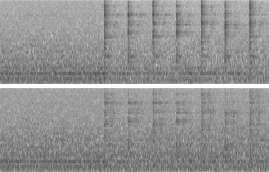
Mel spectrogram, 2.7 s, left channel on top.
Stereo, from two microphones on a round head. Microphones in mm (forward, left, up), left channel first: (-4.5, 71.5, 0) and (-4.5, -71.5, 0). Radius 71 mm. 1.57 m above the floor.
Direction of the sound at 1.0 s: 70° left (ahead or behind).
